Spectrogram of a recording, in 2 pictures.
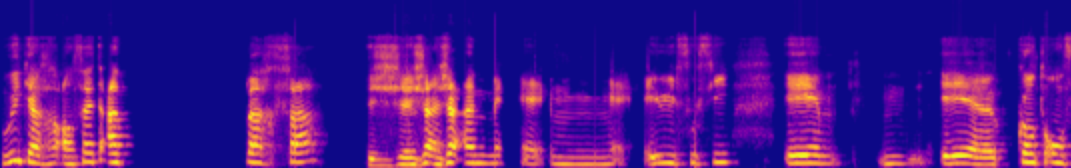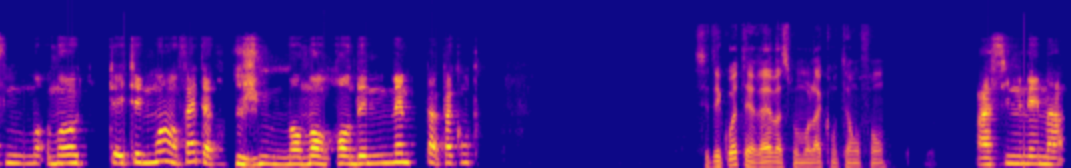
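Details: Stuttering in an adult male comedian who has stuttered since childhood, with teasing in his childhood; he calls it a handicap and says he would choose to keep his stutter.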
